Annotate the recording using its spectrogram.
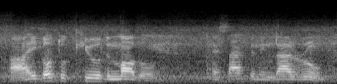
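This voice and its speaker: A man's medium-pitched voice with a non-native accent and fairly even intonation, plus audible room echo and noticeable background noise. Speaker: fashion designer. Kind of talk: backstage briefing to models.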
